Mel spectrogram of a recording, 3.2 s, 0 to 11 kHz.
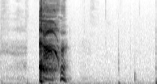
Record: {
  "cough_length": "3.2 s",
  "cough_amplitude": 8071,
  "cough_signal_mean_std_ratio": 0.29,
  "survey_phase": "alpha (2021-03-01 to 2021-08-12)",
  "age": "45-64",
  "gender": "Female",
  "wearing_mask": "No",
  "symptom_none": true,
  "smoker_status": "Ex-smoker",
  "respiratory_condition_asthma": false,
  "respiratory_condition_other": false,
  "recruitment_source": "REACT",
  "submission_delay": "2 days",
  "covid_test_result": "Negative",
  "covid_test_method": "RT-qPCR"
}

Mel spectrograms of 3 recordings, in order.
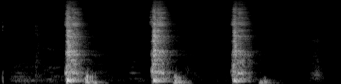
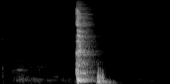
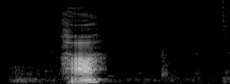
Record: {
  "three_cough_length": "3.4 s",
  "three_cough_amplitude": 32768,
  "three_cough_signal_mean_std_ratio": 0.31,
  "cough_length": "1.7 s",
  "cough_amplitude": 32766,
  "cough_signal_mean_std_ratio": 0.24,
  "exhalation_length": "2.3 s",
  "exhalation_amplitude": 25460,
  "exhalation_signal_mean_std_ratio": 0.26,
  "survey_phase": "beta (2021-08-13 to 2022-03-07)",
  "age": "18-44",
  "gender": "Male",
  "wearing_mask": "No",
  "symptom_sore_throat": true,
  "smoker_status": "Never smoked",
  "recruitment_source": "REACT",
  "submission_delay": "3 days",
  "covid_test_result": "Positive",
  "covid_test_method": "RT-qPCR",
  "covid_ct_value": 27.0,
  "covid_ct_gene": "E gene",
  "influenza_a_test_result": "Negative",
  "influenza_b_test_result": "Negative"
}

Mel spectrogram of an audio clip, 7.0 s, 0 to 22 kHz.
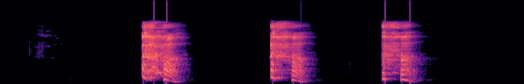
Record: {
  "three_cough_length": "7.0 s",
  "three_cough_amplitude": 32767,
  "three_cough_signal_mean_std_ratio": 0.33,
  "survey_phase": "beta (2021-08-13 to 2022-03-07)",
  "age": "65+",
  "gender": "Male",
  "wearing_mask": "No",
  "symptom_cough_any": true,
  "smoker_status": "Ex-smoker",
  "respiratory_condition_asthma": false,
  "respiratory_condition_other": false,
  "recruitment_source": "REACT",
  "submission_delay": "1 day",
  "covid_test_result": "Negative",
  "covid_test_method": "RT-qPCR"
}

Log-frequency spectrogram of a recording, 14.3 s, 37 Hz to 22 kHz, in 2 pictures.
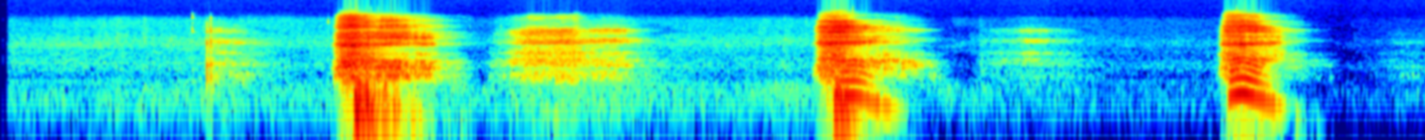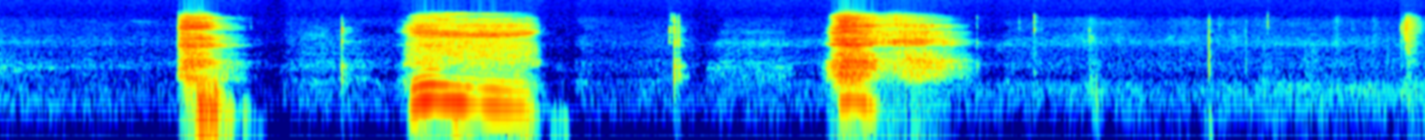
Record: {
  "exhalation_length": "14.3 s",
  "exhalation_amplitude": 27698,
  "exhalation_signal_mean_std_ratio": 0.25,
  "survey_phase": "beta (2021-08-13 to 2022-03-07)",
  "age": "18-44",
  "gender": "Female",
  "wearing_mask": "No",
  "symptom_runny_or_blocked_nose": true,
  "symptom_fatigue": true,
  "smoker_status": "Never smoked",
  "respiratory_condition_asthma": false,
  "respiratory_condition_other": false,
  "recruitment_source": "Test and Trace",
  "submission_delay": "1 day",
  "covid_test_result": "Positive",
  "covid_test_method": "RT-qPCR",
  "covid_ct_value": 17.0,
  "covid_ct_gene": "ORF1ab gene",
  "covid_ct_mean": 17.2,
  "covid_viral_load": "2200000 copies/ml",
  "covid_viral_load_category": "High viral load (>1M copies/ml)"
}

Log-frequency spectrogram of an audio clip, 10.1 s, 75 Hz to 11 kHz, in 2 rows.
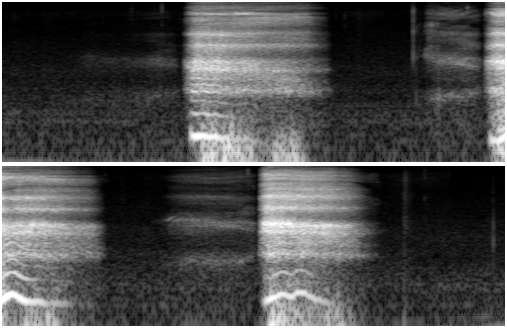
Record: {
  "exhalation_length": "10.1 s",
  "exhalation_amplitude": 7662,
  "exhalation_signal_mean_std_ratio": 0.44,
  "survey_phase": "alpha (2021-03-01 to 2021-08-12)",
  "age": "18-44",
  "gender": "Female",
  "wearing_mask": "No",
  "symptom_cough_any": true,
  "symptom_fatigue": true,
  "symptom_headache": true,
  "symptom_onset": "5 days",
  "smoker_status": "Current smoker (e-cigarettes or vapes only)",
  "respiratory_condition_asthma": false,
  "respiratory_condition_other": false,
  "recruitment_source": "Test and Trace",
  "submission_delay": "2 days",
  "covid_test_result": "Positive",
  "covid_test_method": "ePCR"
}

